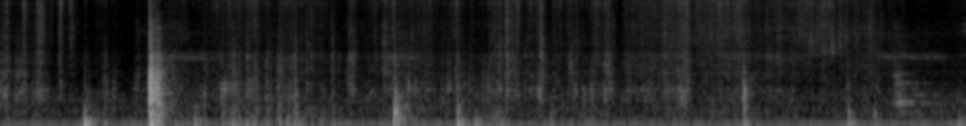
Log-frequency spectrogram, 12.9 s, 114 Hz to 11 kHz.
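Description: A 2020 Topps Chrome Black card box opened close by, with crinkling plastic wrap, tearing and rustling packaging in irregular bursts, and a sharp snap near the start.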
